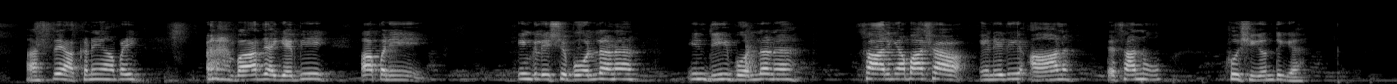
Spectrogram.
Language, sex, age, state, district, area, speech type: Dogri, female, 45-60, Jammu and Kashmir, Samba, urban, spontaneous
